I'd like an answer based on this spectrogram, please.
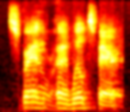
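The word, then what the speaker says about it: Wilkes-Barre: Um, Scranton Wilsbar. Is that how you pronounce them? Wils Bear.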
